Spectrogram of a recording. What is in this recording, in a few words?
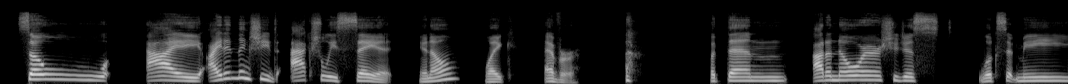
Contemplative; Text-to-Speech; Thoughtful, measured tone; Orpheus-FastAPI; Zac Contemplative Sample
